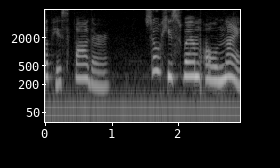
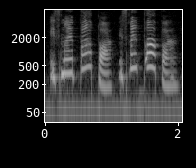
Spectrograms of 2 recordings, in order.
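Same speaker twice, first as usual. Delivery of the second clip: high-pitched cry, growing louder; excited cry; 8 semitones higher, 4 dB louder than usual. A narrator's reading. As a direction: call out in recognition, high and rising in force. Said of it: "he cried".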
